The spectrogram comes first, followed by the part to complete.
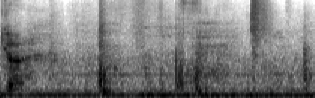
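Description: Steady low hum inside a running ambulance, with a few short, irregular clicks over it.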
